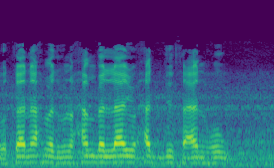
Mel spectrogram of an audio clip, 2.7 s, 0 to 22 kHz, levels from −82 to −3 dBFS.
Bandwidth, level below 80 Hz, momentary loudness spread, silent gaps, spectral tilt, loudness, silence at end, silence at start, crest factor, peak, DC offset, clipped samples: 8 kHz; -42 dBFS; 11 LU; none; -5 dB/octave; -18 LUFS; 0 s; 0 s; 16 dB; -2 dBFS; under 0.1%; under 0.1%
